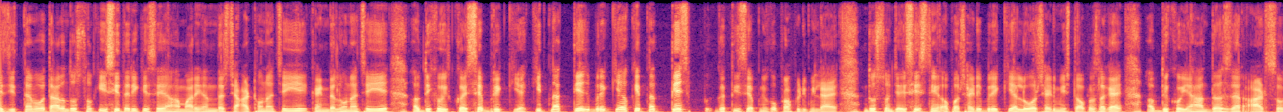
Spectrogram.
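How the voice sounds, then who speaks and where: A man's voice: mid-range voice, no room sound. Guy walking thru stock charts on screen, keeps saying friends, repeats stuff, dry close mic. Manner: repetitive, addresses viewers as friends. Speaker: stock trading teacher. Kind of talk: screen-share chart tutorial.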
